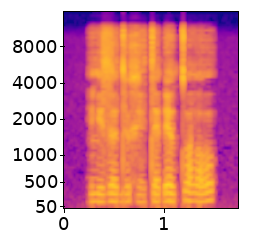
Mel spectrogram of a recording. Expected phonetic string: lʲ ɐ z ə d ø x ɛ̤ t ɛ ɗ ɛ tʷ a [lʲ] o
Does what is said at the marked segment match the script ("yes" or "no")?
no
